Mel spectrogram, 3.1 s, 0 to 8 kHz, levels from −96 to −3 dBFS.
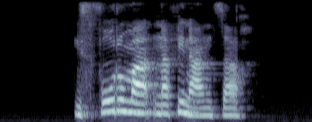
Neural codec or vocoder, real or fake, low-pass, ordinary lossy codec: none; real; 7.2 kHz; none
